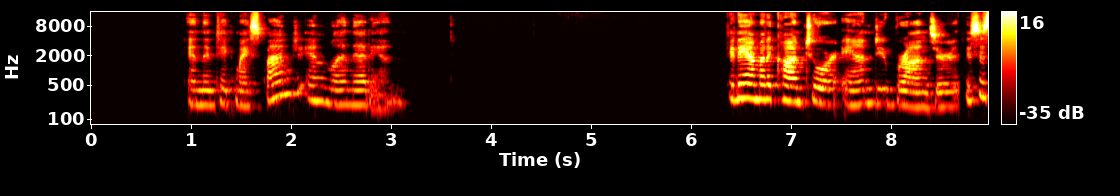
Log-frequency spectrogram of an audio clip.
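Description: A middle-aged woman talks calmly and close to a microphone.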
